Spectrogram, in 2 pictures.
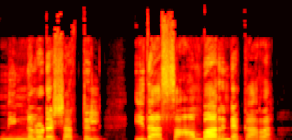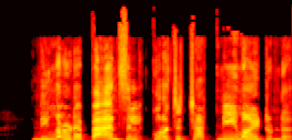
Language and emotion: Malayalam, disgusted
